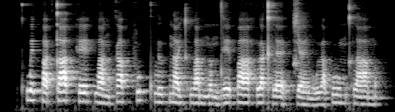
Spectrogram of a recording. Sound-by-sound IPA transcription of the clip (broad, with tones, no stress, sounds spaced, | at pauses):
kʰ w e˥˩ k̚ w a˦˥ k̚ t aː˦˥ t̚ h eː˧ k w a˨˩ ŋ k a˥˩ p̚ f u˥˩ k̚ pʰ l ɯː˦˥ k̚ n a˧ j kʰ w a˧ m n o˩˦ n d eː˦˥ p aː˧ h ɯ˧ a̯ kʰ l ɛː˨˩ k̚ t͡ɕ ɛː˨˩ n w ɯ˩˦ a̯ p uː˧ m kʰ l a˧ m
